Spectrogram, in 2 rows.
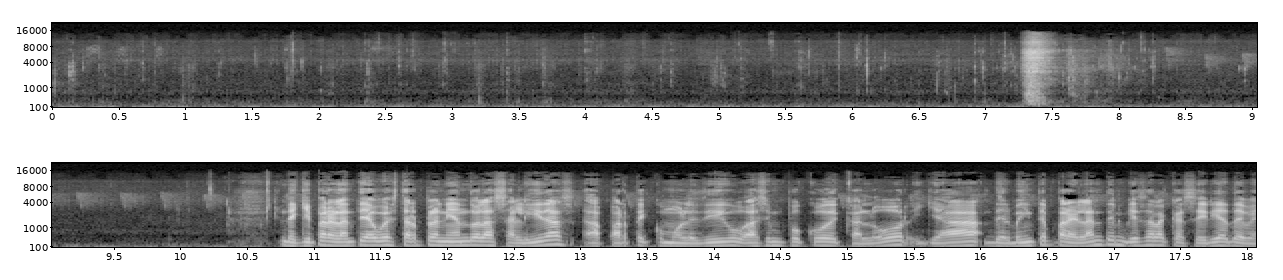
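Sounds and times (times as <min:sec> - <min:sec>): man chewing: 0:00.0 - 0:09.1
pulsing low rumble: 0:00.0 - 0:18.0.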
